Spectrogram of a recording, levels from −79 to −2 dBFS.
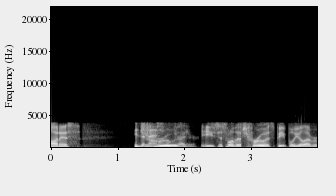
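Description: A packet went missing at 0.36 to 0.39 s and again at 2.82 to 2.85 s, just after "just one of the". Each time the receiver filled the gap with packet loss with last packet repeated. Each 30 ms gap fits one lost 30 ms packet. The repeated chunk is heard as a small blip, over the narrow telephone band of the G.711 link.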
